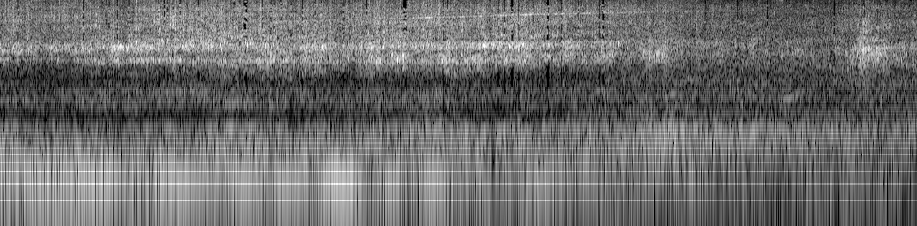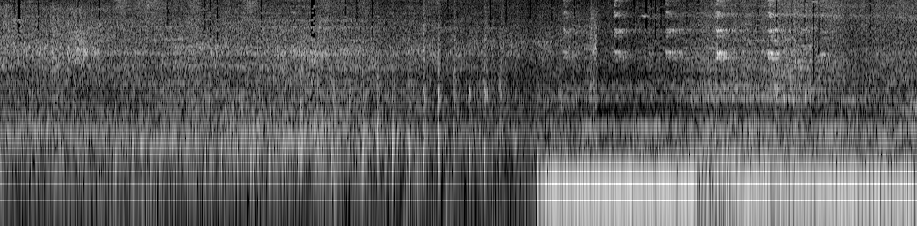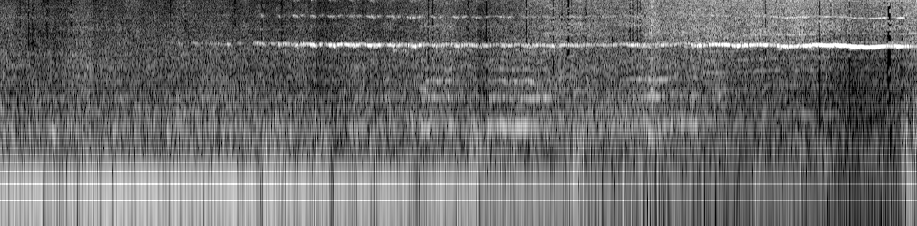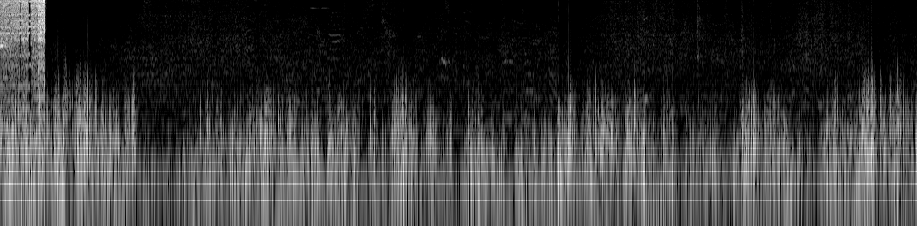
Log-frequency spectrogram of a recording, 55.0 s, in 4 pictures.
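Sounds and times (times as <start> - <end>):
train cars rumbling on track: 0.0 - 55.0
high wheel squeal: 30.0 - 42.0.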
